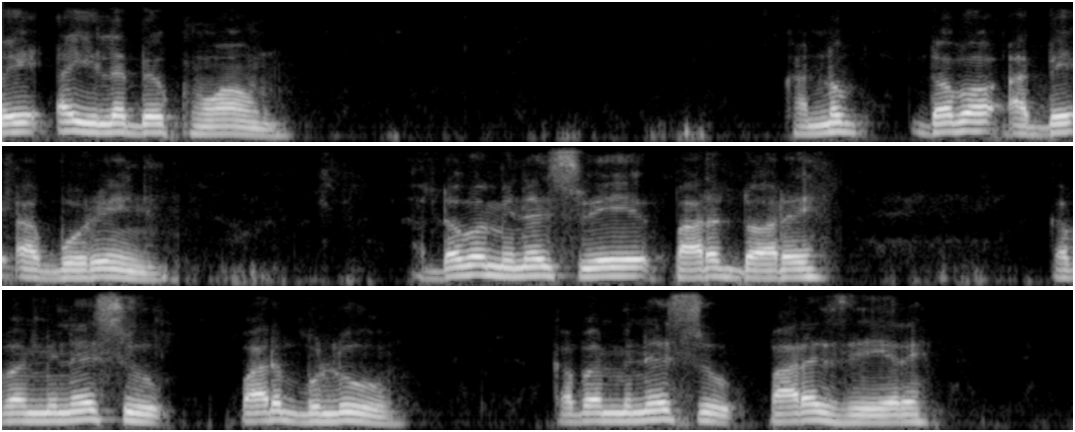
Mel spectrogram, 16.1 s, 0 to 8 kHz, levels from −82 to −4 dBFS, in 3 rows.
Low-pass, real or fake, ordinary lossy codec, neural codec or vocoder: 7.2 kHz; fake; Opus, 16 kbps; codec, 16 kHz, 4.8 kbps, FACodec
